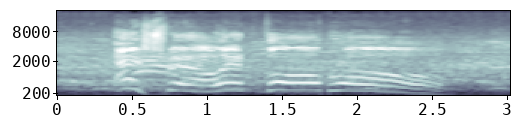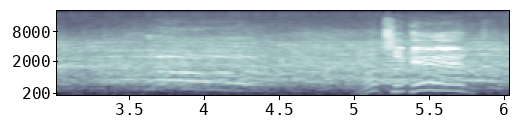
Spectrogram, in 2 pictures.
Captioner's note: crowd cheering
